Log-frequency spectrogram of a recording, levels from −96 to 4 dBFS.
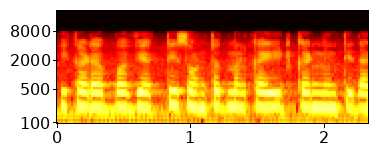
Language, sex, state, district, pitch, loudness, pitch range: Kannada, female, Karnataka, Bangalore, 215 Hz, -14 LUFS, 210-220 Hz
